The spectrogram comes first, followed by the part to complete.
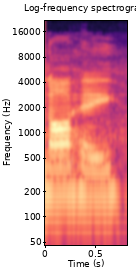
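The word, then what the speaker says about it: Leenahheh: Lee, L-E-E, Nah, N-A-H, He, H-E-H. Is that how they said to say it? Yes, that's how you pronounce it. That's the pronunciation. Lenahe.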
